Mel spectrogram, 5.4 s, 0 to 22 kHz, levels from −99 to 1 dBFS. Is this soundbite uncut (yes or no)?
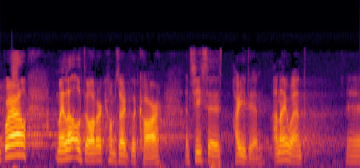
no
